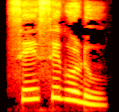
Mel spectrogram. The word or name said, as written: ಸೇಸೆಗೊಡು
